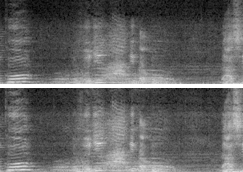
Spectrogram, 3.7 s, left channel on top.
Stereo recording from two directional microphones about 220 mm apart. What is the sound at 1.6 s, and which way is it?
Vehicle, 50° right (ahead or behind).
